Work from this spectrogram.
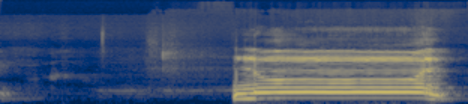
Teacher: জিহ্বার আগা উপরের তালুর সঙ্গে লাগিয়ে উচ্চারিত হয় নুন। এটাতেও কোনো জড়তা নেই, একদম স্বাভাবিক শব্দ নুন।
